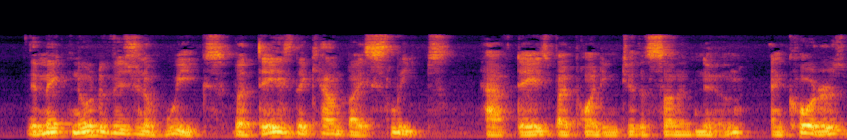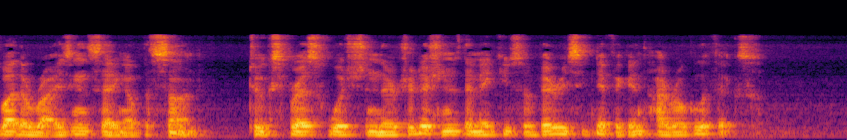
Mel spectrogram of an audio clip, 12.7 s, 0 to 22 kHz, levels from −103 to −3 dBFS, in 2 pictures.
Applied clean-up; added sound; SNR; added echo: none; none; none; reverberation time 0.3 s.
